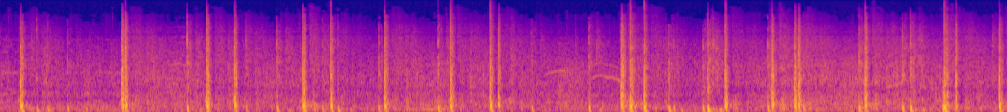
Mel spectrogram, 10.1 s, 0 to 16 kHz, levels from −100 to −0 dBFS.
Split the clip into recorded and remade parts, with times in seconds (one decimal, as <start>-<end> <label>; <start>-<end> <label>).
0.0-7.5 recorded; 7.5-10.1 remade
